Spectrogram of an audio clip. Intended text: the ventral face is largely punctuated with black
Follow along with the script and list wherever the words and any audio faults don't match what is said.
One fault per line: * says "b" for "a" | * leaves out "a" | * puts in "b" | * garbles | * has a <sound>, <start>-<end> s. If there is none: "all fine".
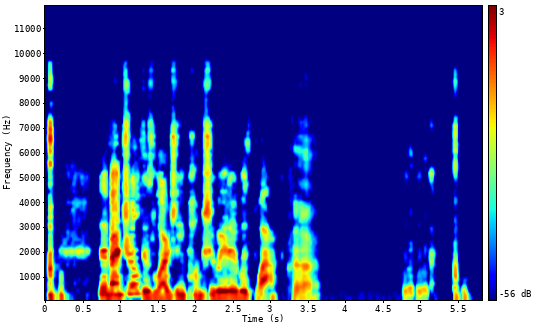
* leaves out "face"
* has a laugh, 3.2-3.7 s
* has a laugh, 4.8-5.1 s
